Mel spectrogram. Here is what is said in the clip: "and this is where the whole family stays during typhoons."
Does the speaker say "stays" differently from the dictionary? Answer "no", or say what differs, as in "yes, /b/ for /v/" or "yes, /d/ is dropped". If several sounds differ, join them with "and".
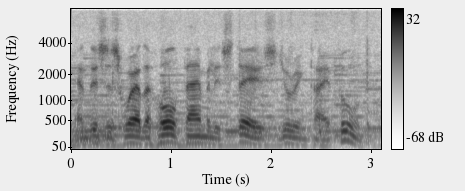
no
